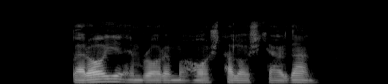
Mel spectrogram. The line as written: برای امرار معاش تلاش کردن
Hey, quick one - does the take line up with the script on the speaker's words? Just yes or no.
yes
